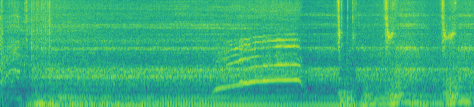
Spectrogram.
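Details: Honda Civic VTEC engine swapped into a Mini, first key turn, no radiator fitted: short crank, catches, steady lumpy idle, rising whistle when revved then drops back; engine starts and runs.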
